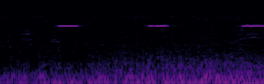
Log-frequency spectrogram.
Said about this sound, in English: Another quake. Sounds like it. Hold on.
